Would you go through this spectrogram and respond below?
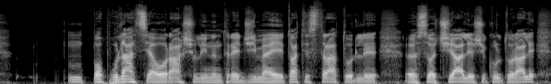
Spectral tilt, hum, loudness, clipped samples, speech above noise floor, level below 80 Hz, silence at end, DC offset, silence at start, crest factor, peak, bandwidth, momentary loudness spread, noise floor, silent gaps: -3.5 dB/octave; none; -17 LUFS; under 0.1%; 34 dB; -38 dBFS; 0 s; under 0.1%; 0 s; 16 dB; -2 dBFS; 19 kHz; 7 LU; -51 dBFS; none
